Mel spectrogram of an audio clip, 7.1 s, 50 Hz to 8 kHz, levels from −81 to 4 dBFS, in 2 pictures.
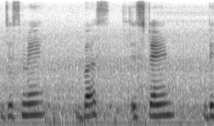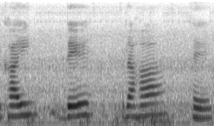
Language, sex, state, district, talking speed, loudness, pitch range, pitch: Hindi, female, Madhya Pradesh, Dhar, 60 wpm, -17 LUFS, 205-225 Hz, 215 Hz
